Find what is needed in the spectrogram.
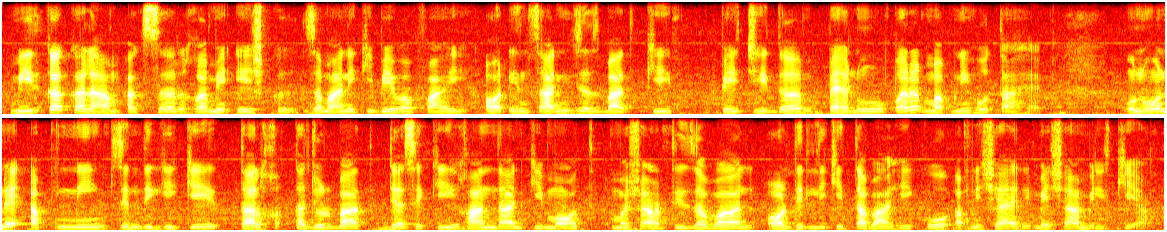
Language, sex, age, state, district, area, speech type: Urdu, female, 45-60, Delhi, South Delhi, urban, spontaneous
